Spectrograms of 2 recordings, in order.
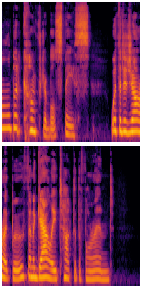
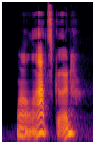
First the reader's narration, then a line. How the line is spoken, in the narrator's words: Kanan mutters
